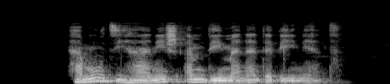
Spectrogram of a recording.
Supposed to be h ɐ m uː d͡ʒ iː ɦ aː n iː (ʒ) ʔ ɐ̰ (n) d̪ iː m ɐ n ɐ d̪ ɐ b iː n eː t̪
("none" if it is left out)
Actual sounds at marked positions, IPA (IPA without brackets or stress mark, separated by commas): ʃ, m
